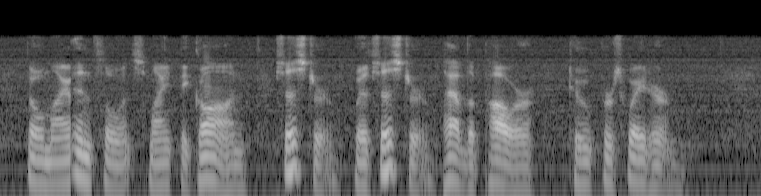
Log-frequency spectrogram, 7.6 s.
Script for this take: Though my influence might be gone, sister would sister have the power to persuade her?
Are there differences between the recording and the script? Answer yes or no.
no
